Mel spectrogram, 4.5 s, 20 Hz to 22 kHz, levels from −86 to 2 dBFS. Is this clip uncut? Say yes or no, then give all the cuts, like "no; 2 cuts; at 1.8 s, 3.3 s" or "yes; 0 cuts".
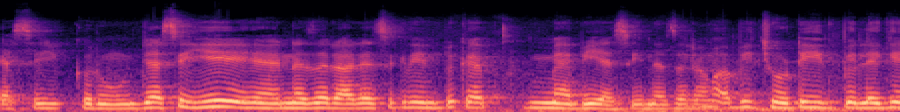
no; 1 cut; at 3.6 s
